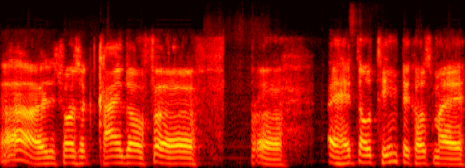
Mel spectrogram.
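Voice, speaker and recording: A man with a non-native accent, medium pitch and fairly even intonation. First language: not English. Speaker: sim racing champion driver. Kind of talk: post-race interview. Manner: halting.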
